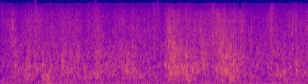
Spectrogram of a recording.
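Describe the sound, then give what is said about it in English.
Water sloshes and swishes in a steady churn as paddles dip and pull toward a floating coffin, with a few stronger splashing surges partway through and no voices. “Everett paddles towards it.”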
